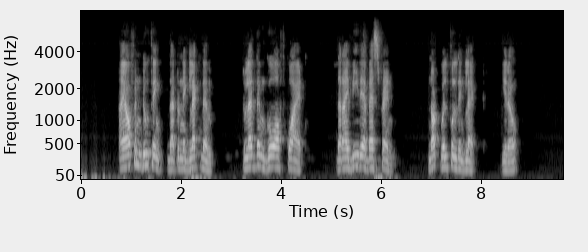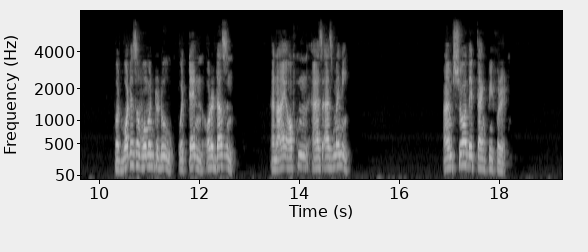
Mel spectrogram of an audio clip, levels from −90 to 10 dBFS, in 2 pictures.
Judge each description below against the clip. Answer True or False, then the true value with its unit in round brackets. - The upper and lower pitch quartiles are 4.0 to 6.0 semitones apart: False (3.2 semitones)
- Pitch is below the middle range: False (145 Hz)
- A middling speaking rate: True (160 wpm)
